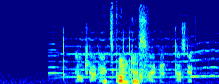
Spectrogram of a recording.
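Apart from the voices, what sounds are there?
music track playing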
